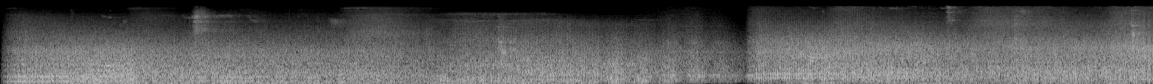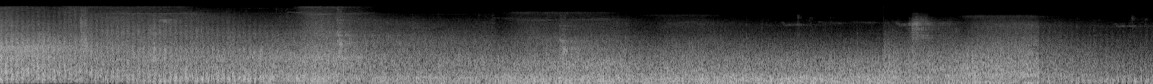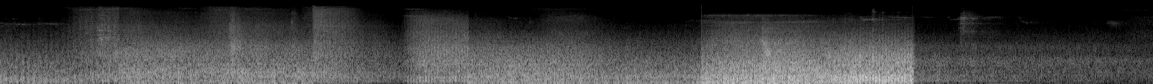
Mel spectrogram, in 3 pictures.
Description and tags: noisy drone sounds based on fieldrecordings, nice to layer with deep basses for dubstep sounds
dub, drones, reaktor, fieldrecording, sounddesign, experimental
